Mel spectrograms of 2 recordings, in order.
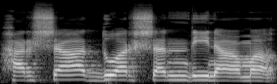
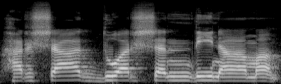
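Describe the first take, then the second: The two takes are said the same way.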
